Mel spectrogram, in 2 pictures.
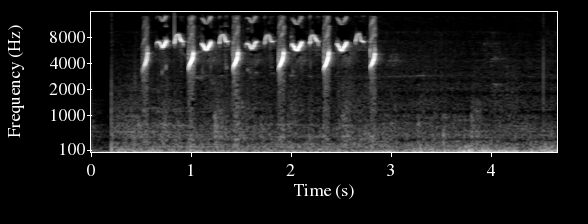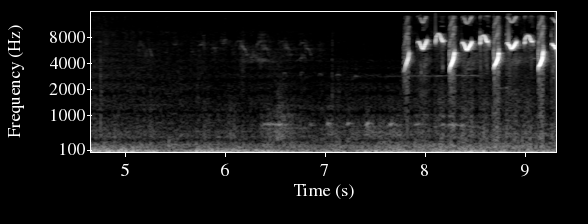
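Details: Cinereous tit song from a lure recording for coaxing caged birds to sing: a burst of rapid high whistled two-note phrases, about five seconds of low background rumble, then the same bright repeated phrases resume.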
